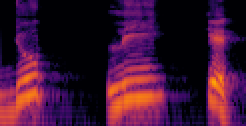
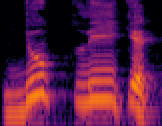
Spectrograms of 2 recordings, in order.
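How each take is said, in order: First: duplicate stretched very slowly, each syllable apart; duplicate spelled out in slow motion; slower demo word. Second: Very slow, careful teacher's pronunciation; slow classroom model of the word; slow demo word. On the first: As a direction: say duplicate even slower for the class. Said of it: "ইউ থেকে আমরা রস্যকারের উচ্চারণ পেয়েছি". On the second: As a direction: draw the word out syllable by syllable. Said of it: "এরপরে আমাদের next word". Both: Shown as a demonstration.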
